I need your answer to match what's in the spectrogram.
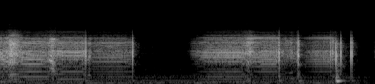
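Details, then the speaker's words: Philco Transitone tube radio after tuning shaft oiling, powered up: station audio breaks up with sharp crackles and dropouts as the dial turns, caused by whiskers or tiny metal shavings shorting the tuning condenser plates. "hear that that crackling noise what that is is there's cat whiskers that have gotten down in here you see these little rotating plates sometimes you'll get like little magnetic or frustratingly small and tiny little metal shavings it'll get between those tuning condenser plates and that'll cause a basically a shorting"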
